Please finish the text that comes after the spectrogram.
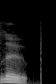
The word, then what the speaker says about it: Leupp: in Lup In 1902 the town's name is pronounced Loop soon afterward the school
